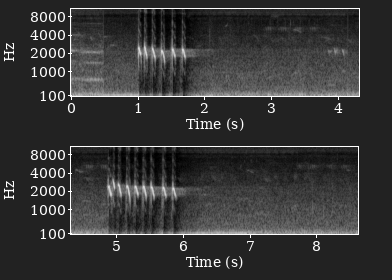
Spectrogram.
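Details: Lure recording of a yellow-vented bulbul for drawing in wild birds and prompting caged ones to answer: two rapid runs of about eight clipped, bubbly notes, each run lasting under a second, several seconds apart, with steady low rumble beneath.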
